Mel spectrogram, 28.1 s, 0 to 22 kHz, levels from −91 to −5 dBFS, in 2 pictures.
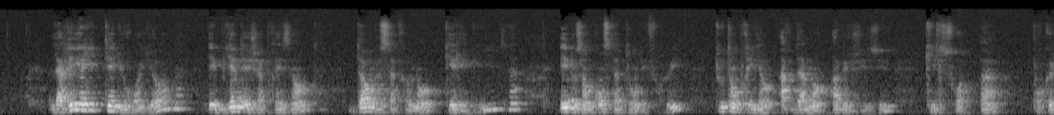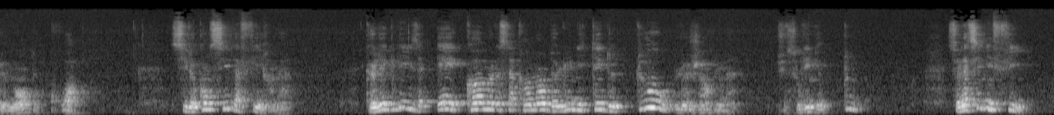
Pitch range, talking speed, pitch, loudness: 140-225 Hz, 115 wpm, 200 Hz, -30 LUFS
